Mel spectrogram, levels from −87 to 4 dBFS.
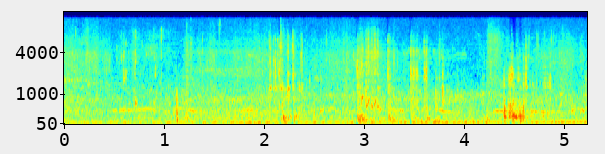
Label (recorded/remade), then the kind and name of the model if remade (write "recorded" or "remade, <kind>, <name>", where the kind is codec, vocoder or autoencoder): recorded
